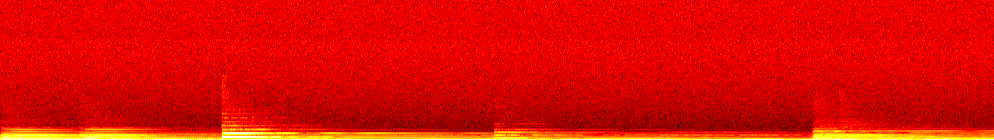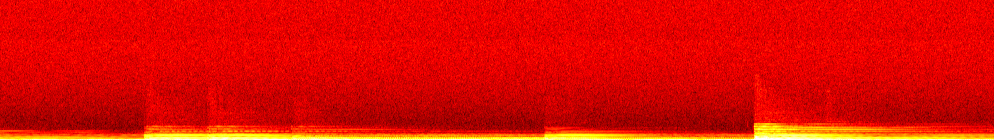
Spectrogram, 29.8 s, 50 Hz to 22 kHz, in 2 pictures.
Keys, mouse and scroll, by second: 0.0-1.8 drag, 1.8 middle click, 2.1-2.5 scroll up 1, 2.5-4.0 drag, 11.8-15.3 drag, 15.3 shift+a, 17.0-17.5 drag, 17.5-18.2 middle drag, 18.2-18.8 scroll up 1, 19.4-21.1 drag, 21.7-23.0 middle drag, 23.0-24.4 drag, 24.4 ctrl+t, 28.0-29.1 shift+drag.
